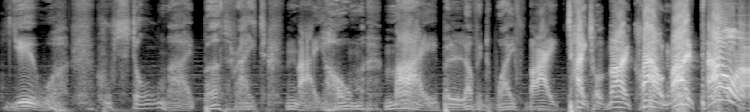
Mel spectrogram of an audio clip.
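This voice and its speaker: At a very slow pace, a man uses a raspy, put-on character voice with very deep, low pitch, with faint music in the background. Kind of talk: read story. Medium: read story. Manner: rising rage, manic.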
